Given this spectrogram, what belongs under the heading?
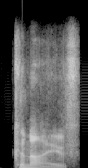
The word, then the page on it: connive: British English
